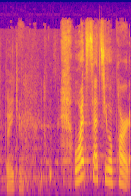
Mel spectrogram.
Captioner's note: giggling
